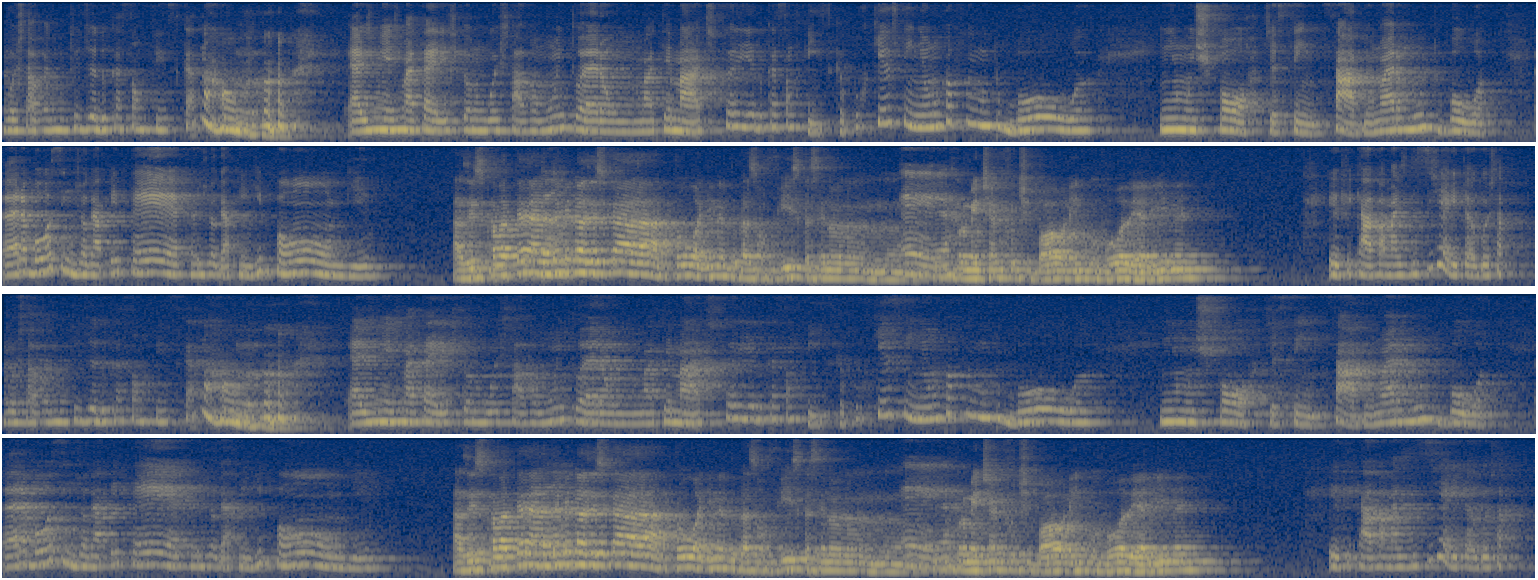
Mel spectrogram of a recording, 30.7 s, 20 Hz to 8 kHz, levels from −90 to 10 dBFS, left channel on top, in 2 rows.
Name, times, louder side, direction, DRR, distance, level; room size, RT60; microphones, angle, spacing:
voice 1, 0.0-19.1 20.7-21.1 24.3-25.0 28.3-30.3, left 4 dB, 40° left, 7 dB, 0.4 m, -27 dB
voice 2, 2.3-2.7 19.8-27.2, left 1 dB, 10° left, 0 dB, 1.6 m, -21 dB
15.5 x 5.9 x 5.5 m, 1.1 s
head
